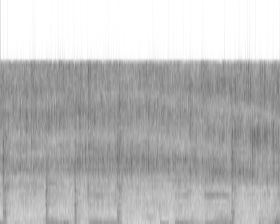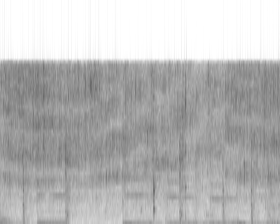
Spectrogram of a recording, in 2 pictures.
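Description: Sliced button mushrooms, tomatoes, onions and green chilies frying in oil in a wok, sizzling steadily, with scattered small clicks.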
